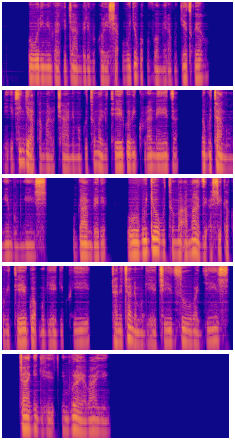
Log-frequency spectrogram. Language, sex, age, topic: Rundi, male, 18-24, agriculture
